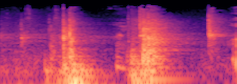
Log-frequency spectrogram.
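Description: A house door being opened by its knob: a loud thump about two-thirds of a second in, then a second, longer thud at about a second and a half as the door swings open.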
